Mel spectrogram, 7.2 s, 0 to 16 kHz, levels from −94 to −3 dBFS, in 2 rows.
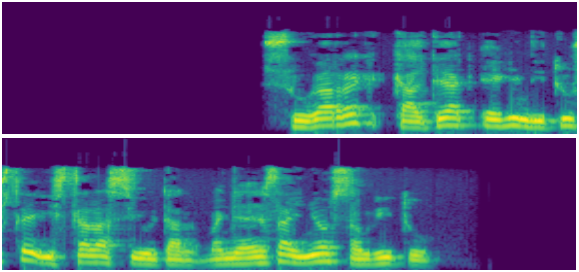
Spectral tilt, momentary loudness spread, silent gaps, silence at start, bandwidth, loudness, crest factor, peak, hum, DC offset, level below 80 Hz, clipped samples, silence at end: -3.5 dB/octave; 6 LU; none; 1.65 s; 8 kHz; -11 LUFS; 12 dB; 0 dBFS; none; under 0.1%; -56 dBFS; under 0.1%; 0.95 s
